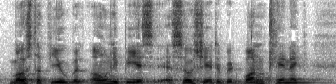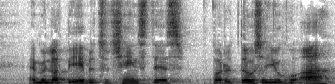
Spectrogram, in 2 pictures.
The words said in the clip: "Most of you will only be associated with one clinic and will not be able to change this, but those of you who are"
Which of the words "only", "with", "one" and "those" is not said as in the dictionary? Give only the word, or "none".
those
